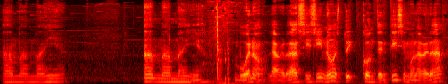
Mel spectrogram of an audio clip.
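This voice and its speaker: A man's voice: medium pitch, lively intonation, normal speed, faint music behind. A man with an accent from Spain, giving casual gameplay commentary as a YouTuber, complaining in a melodramatic, self-mocking way. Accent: Spain Spanish. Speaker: gaming YouTuber.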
